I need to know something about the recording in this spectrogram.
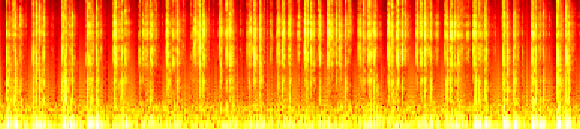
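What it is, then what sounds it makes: Block of ice. Long acrylic nails on both hands tap and scratch rapidly across a large, solid, bowl-shaped block of ice with a frosty top, while loose ice cubes sit untouched at its edge. A quick, uneven stream of sharp, bright clicks and scrapes rides over a steady low hum.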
